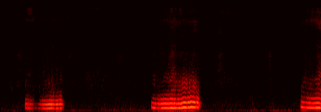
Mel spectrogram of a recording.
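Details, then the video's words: A domestic cat asleep, close to a microphone, lets out drawn-out nasal moans and groans. Three bursts of about a second each come a few seconds apart, with quiet breathing between them. "Прикольный Кот Куся Сопит, Храпит, Стонет и Кряхтит во Сне в Микрофон"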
